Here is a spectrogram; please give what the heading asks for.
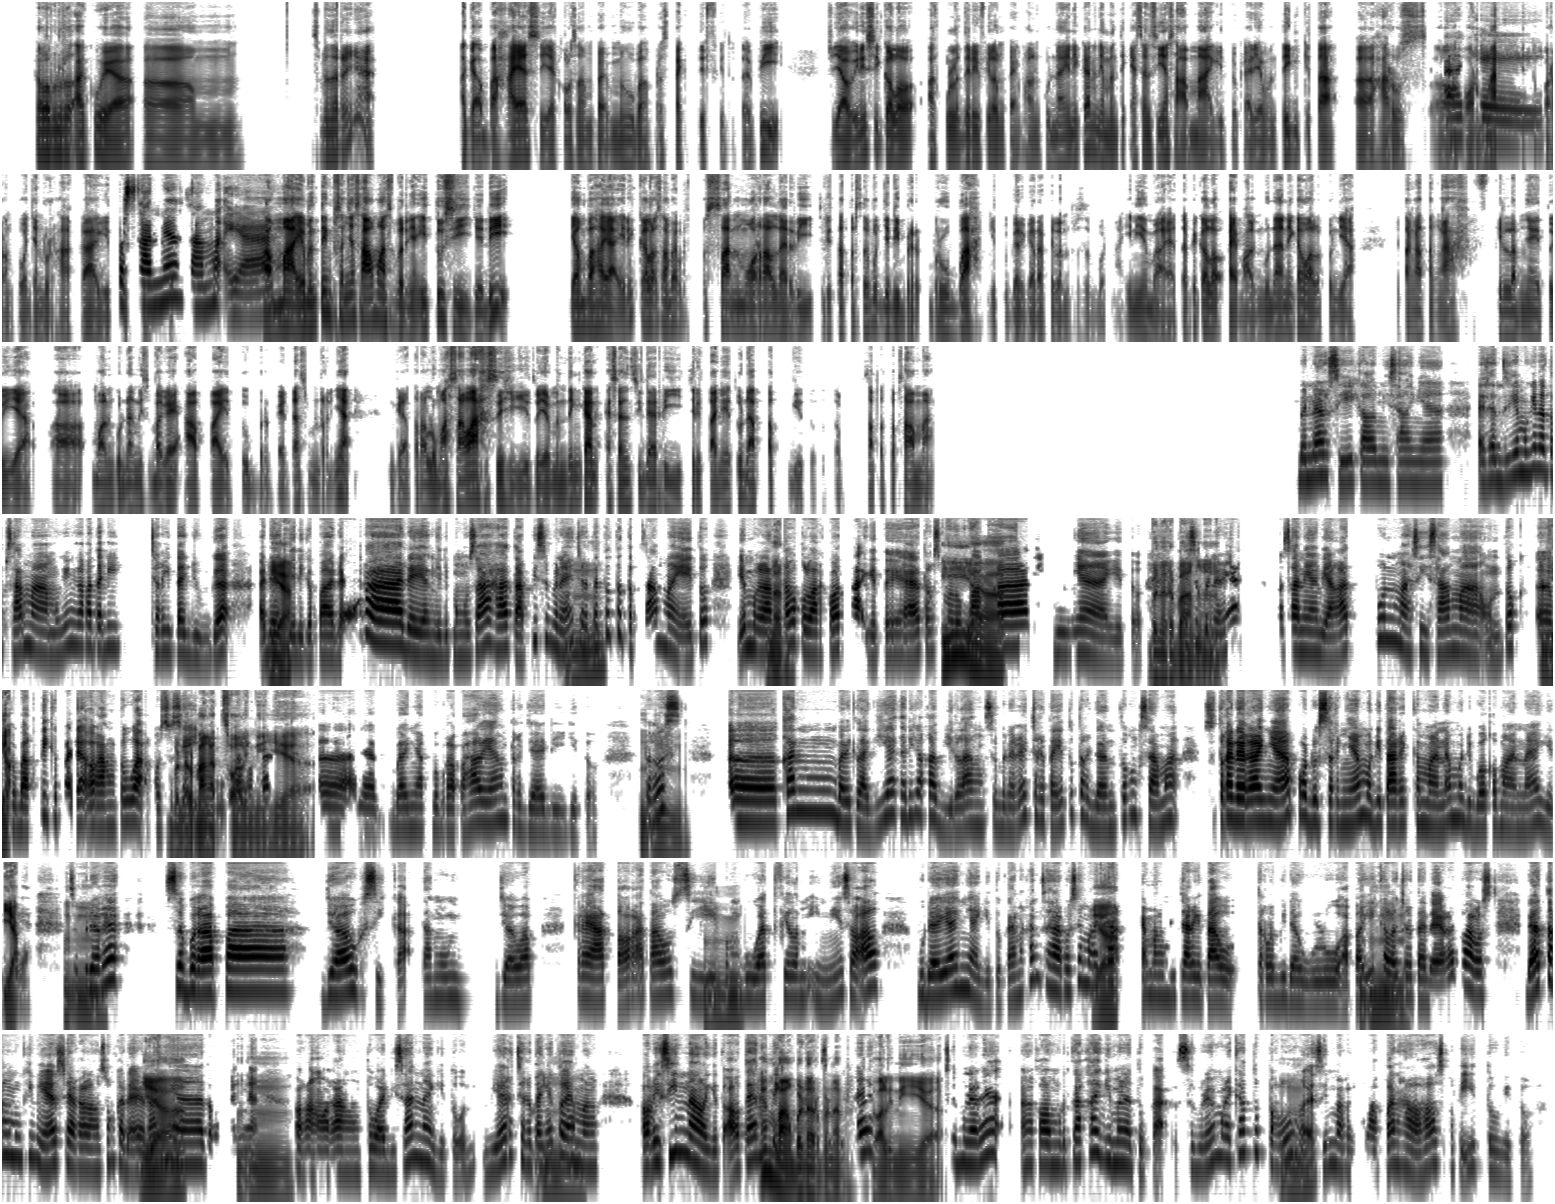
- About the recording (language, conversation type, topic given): Indonesian, podcast, Apa pendapatmu tentang adaptasi mitos atau cerita rakyat menjadi film?
- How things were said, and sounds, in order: tsk; other background noise; laughing while speaking: "sih"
